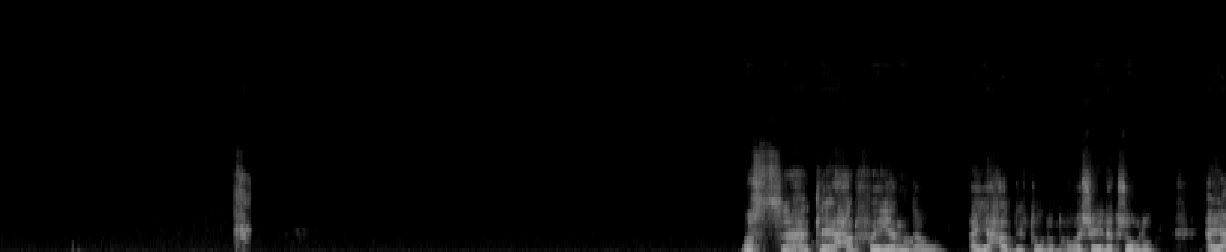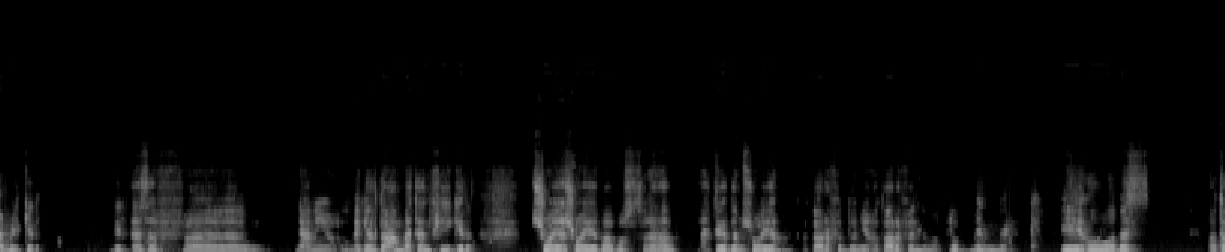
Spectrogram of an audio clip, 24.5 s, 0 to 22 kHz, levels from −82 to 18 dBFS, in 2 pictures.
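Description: It's a speech clip with two short scraps of echo leak: a faint one at 17.94 to 17.98 s, about 30 dB under the speech, and a clearer one at 23.18 to 23.27 s, about 20 dB down. Both trail the talker by 286 ms. That fixed lag points to the same cause each time, likely a far-end speakerphone whose echo canceller let a bit of our own voice slip back through its mic.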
